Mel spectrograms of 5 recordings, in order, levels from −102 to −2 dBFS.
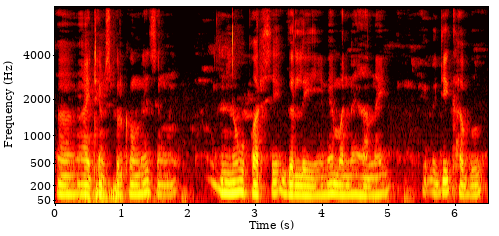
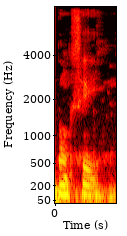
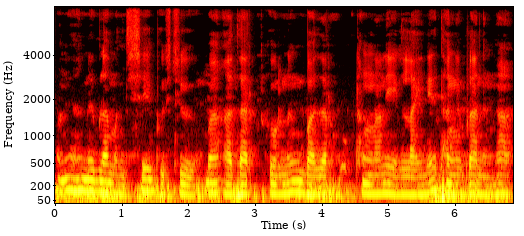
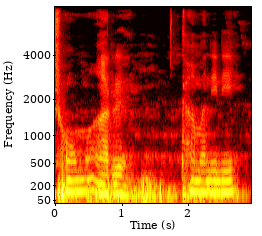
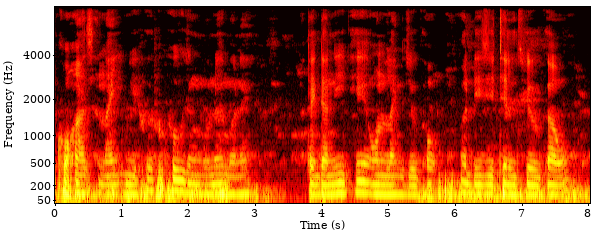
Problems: none marked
